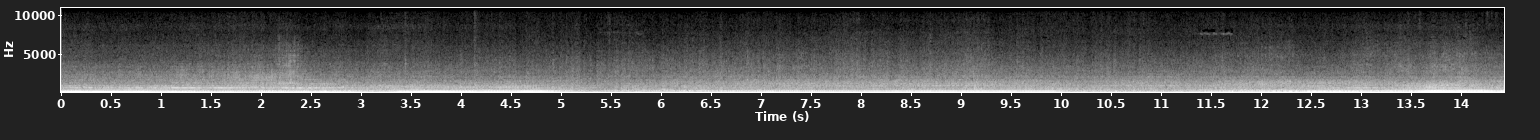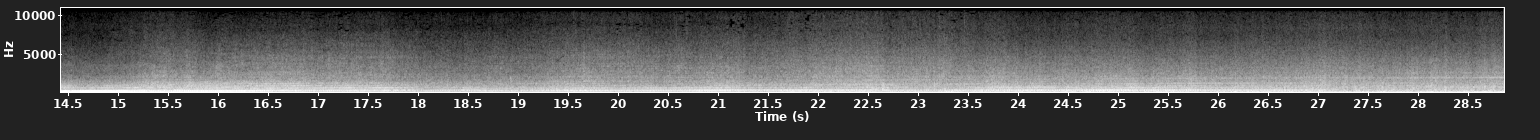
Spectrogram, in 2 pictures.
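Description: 2017 BMW M240i's turbocharged inline-six running under load on track, its note rising in stretches and holding steady between them, then climbing steadily through the second half. A constant low rumble sits under it throughout.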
